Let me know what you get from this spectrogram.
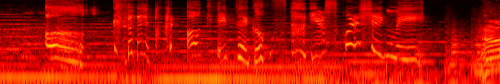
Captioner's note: giggles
